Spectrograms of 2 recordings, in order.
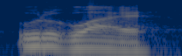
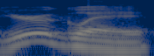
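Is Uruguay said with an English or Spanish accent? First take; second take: Spanish; English. First: It is said with a Spanish accent. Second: It is said with an English accent. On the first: A native speaker from there says it this way. "She says it like that" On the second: This is the speaker's own usual way. "I just say Uruguay"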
